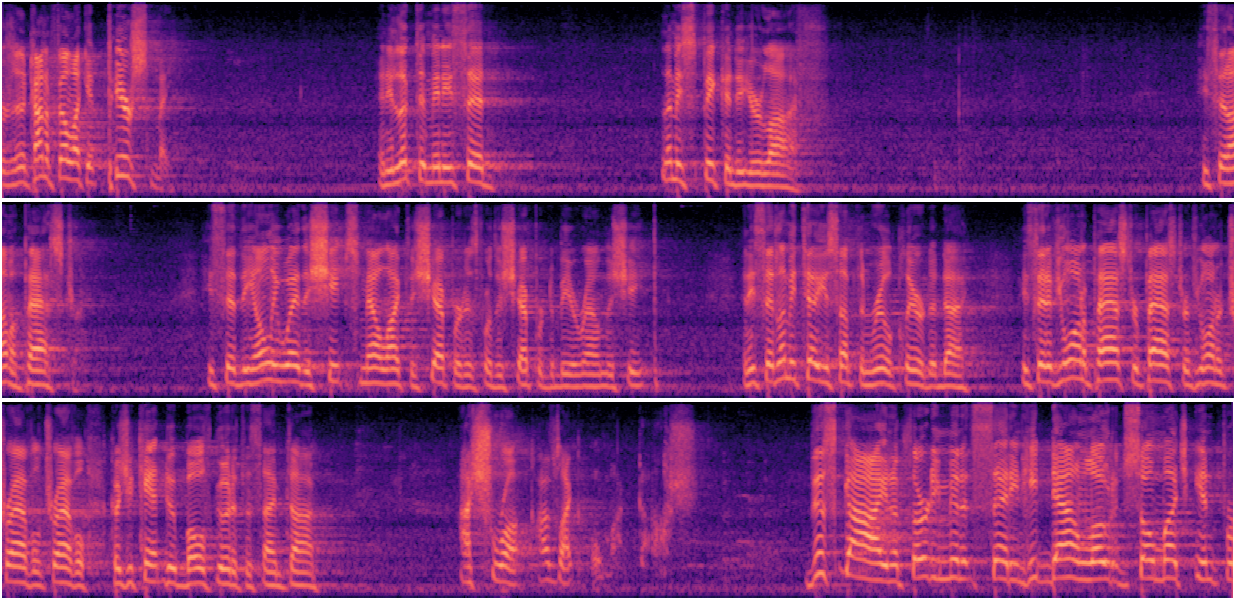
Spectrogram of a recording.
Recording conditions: large echoing room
